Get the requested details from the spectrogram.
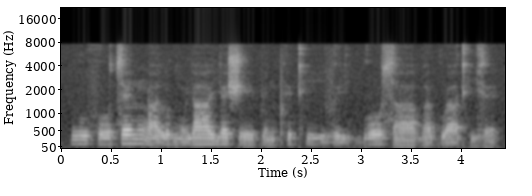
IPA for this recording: βu˦ foː˨t͡sɛ˦nŋa˨ lʊ˦ɡʷũ˨˦jaː˦ jɛ˦ʃeː˨pɪ˨n pʰɪ˦kʰiː˦˨ vɪ˦ji˨ ɡ͡boː˦ saː˨ ba˦ kʷaː˦kʰi˨ɣɛ˨

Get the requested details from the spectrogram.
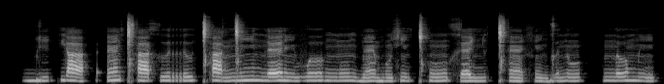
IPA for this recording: ɡ͡bikja | ʔɛ̃ǀʰaxɯ rɯǀʰa ŋ͡ǀĩ nɛɾĩ vɤ ŋ͡mũ ɡ͡bɛ̃bũɕĩ ǀʰũ xɛɲɯ ǀʰɛ̃ɬĩɡɯnũ | nɤmĩ

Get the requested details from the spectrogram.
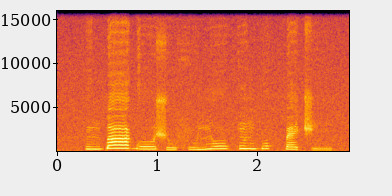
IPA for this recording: ĩ˧ɡ͡baː˦ ɡoː˧ ʃu˨ fu˧ ɲoː˦kʷĩ˦ɡ͡bo˦ k͡pɛ˦t͡ʃi˨

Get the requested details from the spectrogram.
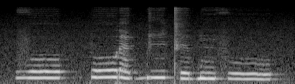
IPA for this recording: vo˦ | poː˦ɾɛ˨ ɡ͡biː˦tʰɪ˨ɓũ˨fuː˨

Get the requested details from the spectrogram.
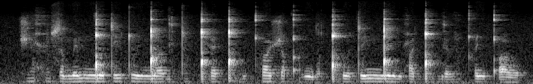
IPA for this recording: t͡ʃe̤ ħṳsʌmem ŋ͡ǃuti tʷiːŋ͡ǃʌːɡe̤tṳ ǃʰɛǃʰo̤mqʰu ʃiqʼe̤ɲdˤuǃʰu tɯɲ ŋ͡ǃiːmħɛɡ͡ǃo̤ ɡɛðe̤ qʰiɲqʼo

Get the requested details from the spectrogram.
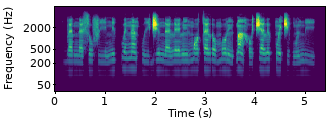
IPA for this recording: bɛ˧lnɛ˨su˧fiː˨ ni˧ kʷe˦nɛ̃˦ kʷiː˨d͡ʒɨ˧ nɛ˨ le˧lĩ˧ mɔ˦tɛ˦l ɾo˧mo˦ɾĩ˨ ɓã˦˨ho˨t͡ʃɛ˦lɨ˦ kʷɛ̃˦t͡ʃi˨ ɡʷĩ˨˦ mi˦˨

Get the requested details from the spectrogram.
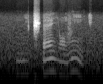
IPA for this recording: mit͡ʃʼɛ̃ jõvĩk

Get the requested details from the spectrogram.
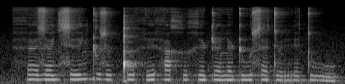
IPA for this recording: hɛzɛlʲselʲ ɖuzʏǃʏ heha xʏxeʈɛ lɛʈusɛ tʏre tu

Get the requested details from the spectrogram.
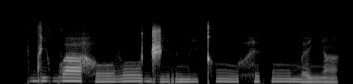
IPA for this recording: di˦ ɡʷaː˦hoː˨βoː˦ d͡ʒi˨rmi˨kʰuː˦˨ hɪ˦k͡puː˦ mɛ˨ɲã˨

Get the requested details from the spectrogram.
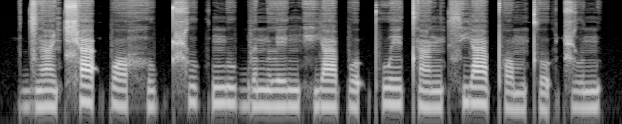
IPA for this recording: d͡zã˨˩t͡ɕʰa˦ʔpɔ˨˩ hu˨p̚t͡ɕʰu˦k̚ n̪u˥˧bə˧nle˧ŋ hja˧po˨ʔpʰwe˦t̪ʰã˧ŋ t͡sʰja˥˧ pʰɔ˨˩mt̪ʰo˨ʔt͡ɕu˧n

